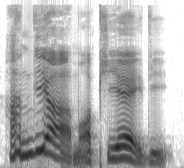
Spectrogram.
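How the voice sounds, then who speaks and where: A man's voice: high voice, very animated, takes it slowly, creaky, darkish tone, no echo, clean studio sound, voice pushed up, exaggerated voice. A man putting on a feeble, quavering old woman. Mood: pleading. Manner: plaintive, moaning pleas. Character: frail elderly woman, timid and fearful. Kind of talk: audiobook character voice.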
